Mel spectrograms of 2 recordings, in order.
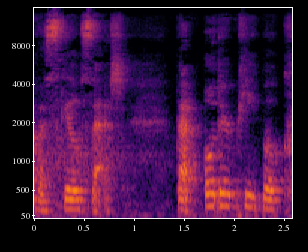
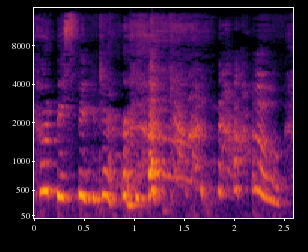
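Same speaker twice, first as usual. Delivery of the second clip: high, laughing outraged question; mock indignant squeal with a laugh; shocked disbelief; 6 dB louder than usual. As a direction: sound scandalised through a laugh. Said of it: "I was like".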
